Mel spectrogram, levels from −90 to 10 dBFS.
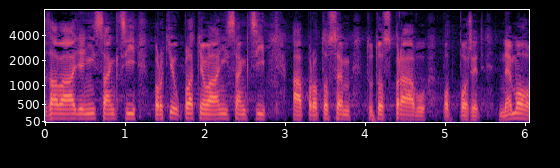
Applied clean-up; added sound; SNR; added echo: none; none; none; none.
